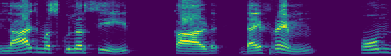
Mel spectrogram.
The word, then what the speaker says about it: diaphragm: DIAPHRAGM है यहाँ पे, तो जी की यहाँ पे प्रोनाउंसिएशन नहीं होगी, तो हम इसको कहेंगे डायफ्राम।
